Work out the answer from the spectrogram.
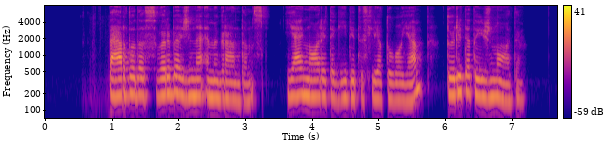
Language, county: Lithuanian, Vilnius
